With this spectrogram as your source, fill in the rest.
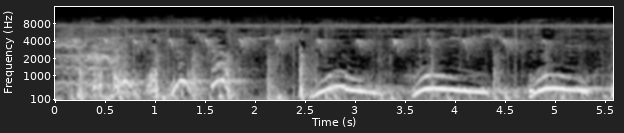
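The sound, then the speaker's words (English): A horse carrying two passengers clinging to its back neighs and whinnies repeatedly in loud, rising-and-falling cries, with sharp clip-clopping hooves clattering underneath throughout. “Stop! I said stop, you monster! I'll make horse meat out of you!”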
